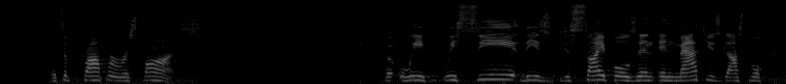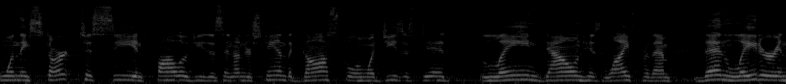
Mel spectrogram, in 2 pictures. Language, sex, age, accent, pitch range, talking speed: English, male, 30-49, American, 130-205 Hz, 145 wpm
